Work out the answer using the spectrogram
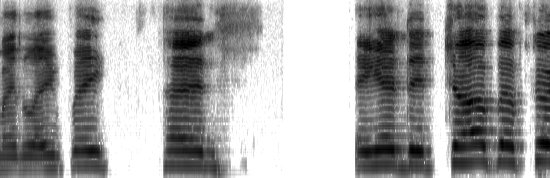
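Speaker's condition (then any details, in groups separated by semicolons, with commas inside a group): Cerebral palsy; hamstring treatment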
